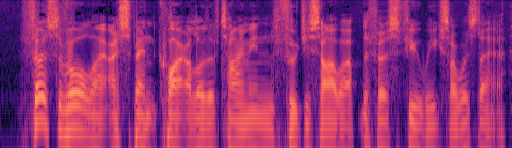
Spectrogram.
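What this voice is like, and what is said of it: Softened English accent. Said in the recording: “the edge, I think, has been knocked off by living in Japan ... It was stronger in England ... it has really rounded off the corners ... kind of a global standard sort of, you know, fairly easy to understand accent”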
